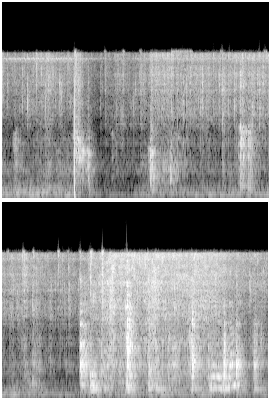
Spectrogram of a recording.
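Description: Ginger and green chili fry and sizzle in a pan for curd rice, with steady crackling and repeated scraping stirs that grow louder and busier toward the end; nobody speaks.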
